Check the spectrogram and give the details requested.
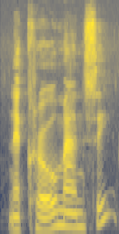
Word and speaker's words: necromancy: Is there more than one way to pronounce necromancy? Necromancy. Can you read the meaning of necromancy?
